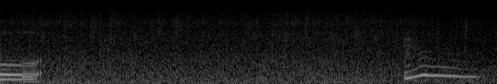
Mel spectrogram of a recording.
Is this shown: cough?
no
